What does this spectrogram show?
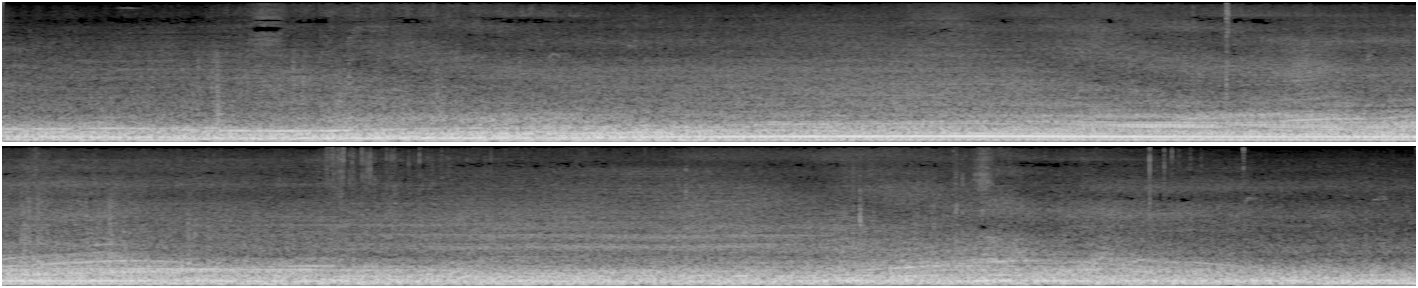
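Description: Sports car engines rumbling at low speed as several cars crawl past one after another, loudest about a third of the way through. The engine note rises and falls briefly about halfway in and again near the end.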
